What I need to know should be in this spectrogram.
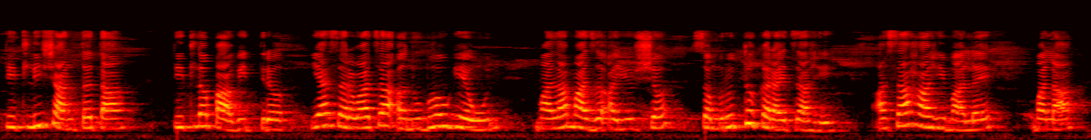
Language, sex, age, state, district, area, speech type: Marathi, female, 45-60, Maharashtra, Sangli, rural, spontaneous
